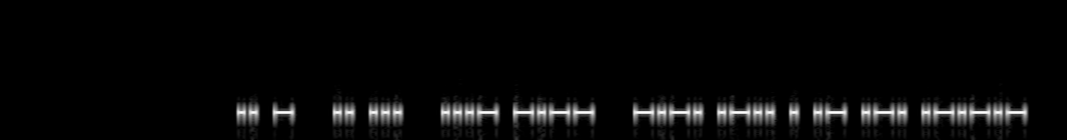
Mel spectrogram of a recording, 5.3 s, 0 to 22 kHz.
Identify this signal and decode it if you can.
Morse code, heard as a keyed tone, about 40 wpm, 700 Hz. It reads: IT IS VY CLEAR.
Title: Sentences from Top 500 Words and Abbreviations 40wpm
